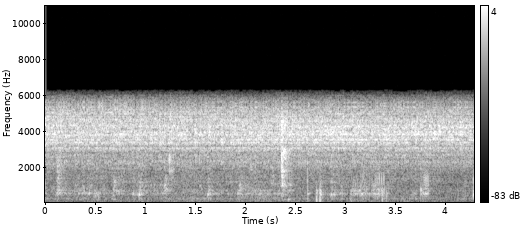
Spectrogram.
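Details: Big captive male western diamondback rattlesnake, Crotalus atrox, about 140 cm long, rattling furiously: a steady, dense buzzing hiss sustained without pause throughout, with faint scattered clicks underneath.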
